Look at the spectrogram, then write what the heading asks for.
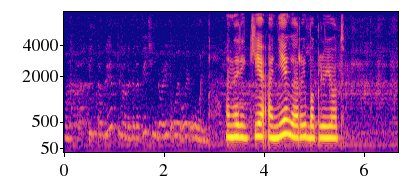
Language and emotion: Russian, neutral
